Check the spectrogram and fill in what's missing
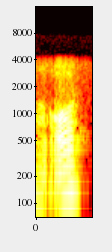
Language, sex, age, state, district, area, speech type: Hindi, male, 45-60, Rajasthan, Karauli, rural, conversation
